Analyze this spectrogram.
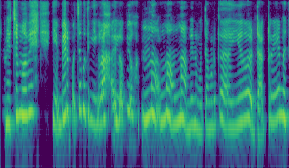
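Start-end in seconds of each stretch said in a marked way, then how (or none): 0.1-2.7 overjoyed wife. Retold or imitated. Wife sees her name tattooed. 2.8-3.7 three quick loud kiss sounds, pitched high; smacking kisses. Retold or imitated. Wife kissing husband in joy, loud playful kisses.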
